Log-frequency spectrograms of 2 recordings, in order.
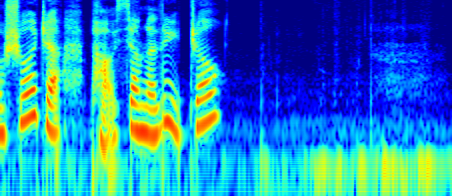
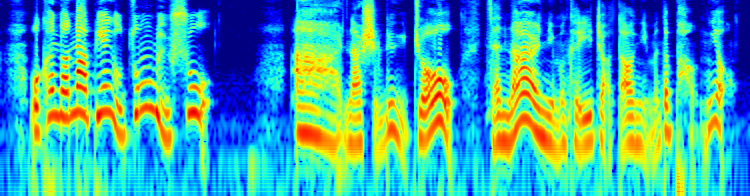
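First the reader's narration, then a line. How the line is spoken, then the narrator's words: Shouting. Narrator (Chinese): 阿果叫起来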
